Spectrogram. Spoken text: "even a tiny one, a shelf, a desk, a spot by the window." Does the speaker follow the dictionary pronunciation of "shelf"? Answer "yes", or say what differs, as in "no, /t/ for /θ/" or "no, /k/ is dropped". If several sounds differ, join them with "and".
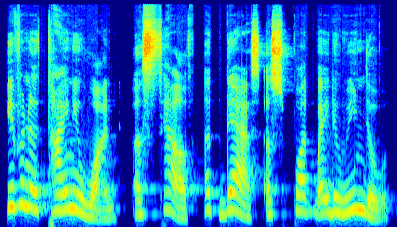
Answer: no, /s/ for /ʃ/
